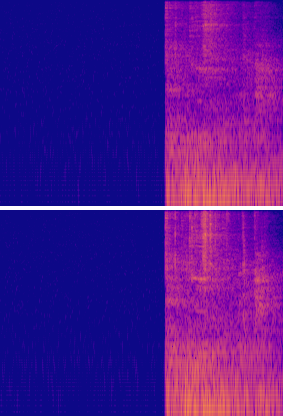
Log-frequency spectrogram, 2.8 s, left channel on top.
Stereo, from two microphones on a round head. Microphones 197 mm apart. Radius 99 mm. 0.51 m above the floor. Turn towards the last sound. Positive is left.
turn(degrees=-45)  # may be behind; listen again after turning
